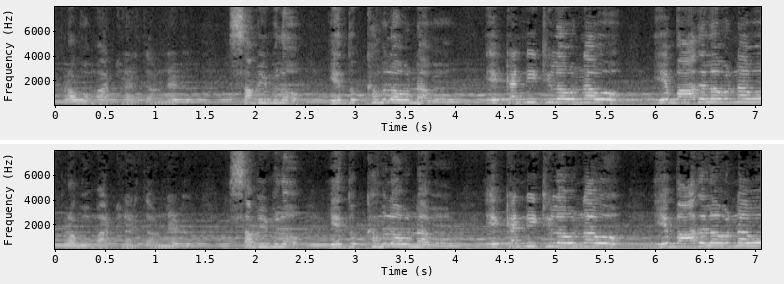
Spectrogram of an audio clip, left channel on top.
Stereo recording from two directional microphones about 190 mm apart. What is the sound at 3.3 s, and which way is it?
A woman's voice, 25° left (ahead or behind).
